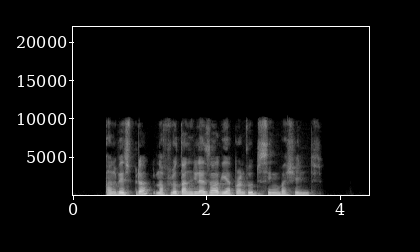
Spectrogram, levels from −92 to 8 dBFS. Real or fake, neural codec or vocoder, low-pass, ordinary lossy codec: fake; autoencoder, 22.05 kHz, a latent of 192 numbers a frame, VITS, trained on one speaker; 9.9 kHz; AAC, 64 kbps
